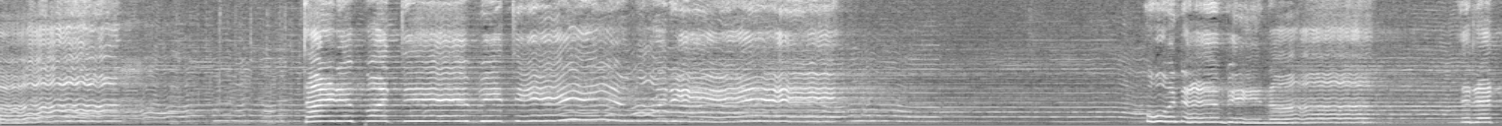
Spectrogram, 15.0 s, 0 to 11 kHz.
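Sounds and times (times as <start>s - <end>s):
harmonium: 0.0s - 15.0s
sarangi: 0.0s - 15.0s
tanpura drone: 0.0s - 15.0s
woman singing wordless line: 3.0s - 8.9s, 11.4s - 15.0s.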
